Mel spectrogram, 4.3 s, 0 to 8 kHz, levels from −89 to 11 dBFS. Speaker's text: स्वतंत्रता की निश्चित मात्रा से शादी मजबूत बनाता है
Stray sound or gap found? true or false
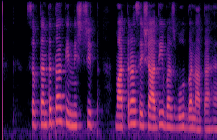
false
